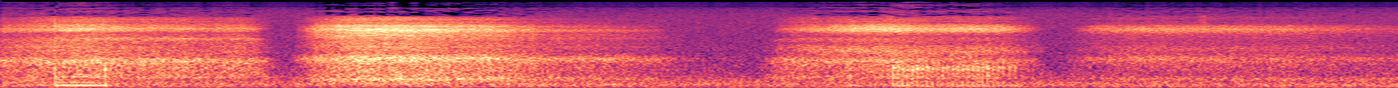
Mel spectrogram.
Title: Snoring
